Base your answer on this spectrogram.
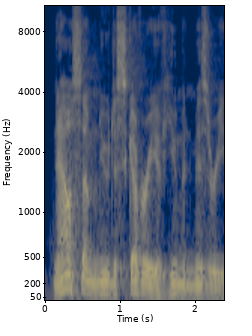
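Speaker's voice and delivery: ordinary delivery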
